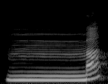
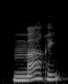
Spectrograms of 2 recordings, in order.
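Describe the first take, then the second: First: "mari" as long hummed "mmma", pause, "ri"; "mari" decoded syllable by syllable, louder; sounded out. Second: Said in the usual way. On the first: Shown as a demonstration. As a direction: split "mari" into two slow syllables, first M held. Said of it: "je peux la faire chanter longtemps".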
